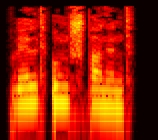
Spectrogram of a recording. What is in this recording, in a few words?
"weltumspannend", German; adjectives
